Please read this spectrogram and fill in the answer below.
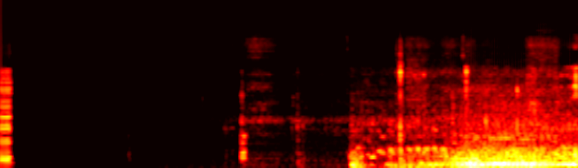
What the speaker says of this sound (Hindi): ये लें जी, हमारी गाड़ी होगी स्टार्ट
